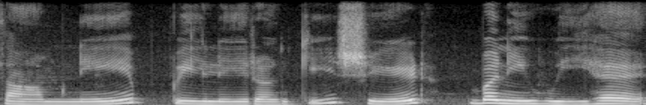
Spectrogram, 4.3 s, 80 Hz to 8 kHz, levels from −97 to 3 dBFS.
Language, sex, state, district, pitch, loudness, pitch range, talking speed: Hindi, female, Chhattisgarh, Raipur, 195 Hz, -16 LUFS, 180-225 Hz, 110 wpm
